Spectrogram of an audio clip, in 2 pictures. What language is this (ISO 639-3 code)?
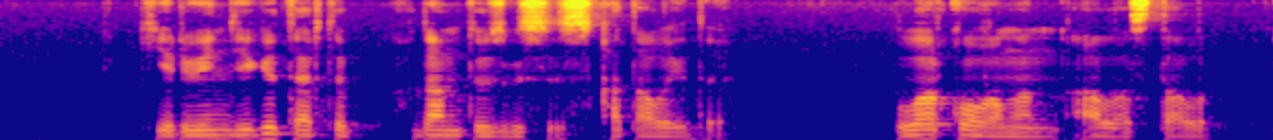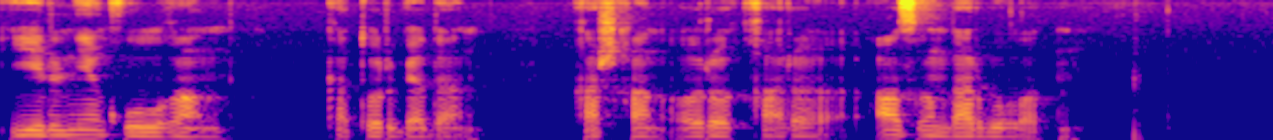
kaz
